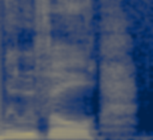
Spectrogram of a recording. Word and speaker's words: Louisville: Well, the Kentucky Derby is a spectacle horse race, spectacular, conducted every year at the Churchill Downs Racetrack in Louisville, Kentucky. And I'm from Ohio and South Florida, so I can't say Louisville quite correctly. There's like an extra syllable of vowel in there that, can you say it for me one more time? – Louisville?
